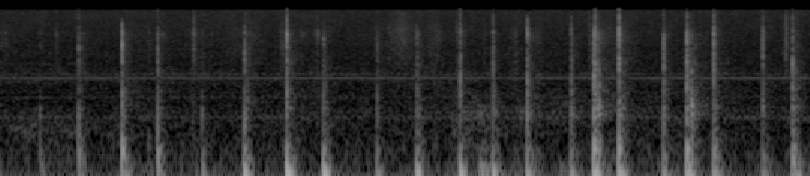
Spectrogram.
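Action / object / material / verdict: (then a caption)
tap / cardboard box / cardboard / none. Fingernails tap and scratch the glossy printed surface of a gold cardboard chocolate box held upright. About twenty short, dry ticks fall at an uneven pace, with faint scratching between them and a quiet steady tone underneath.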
